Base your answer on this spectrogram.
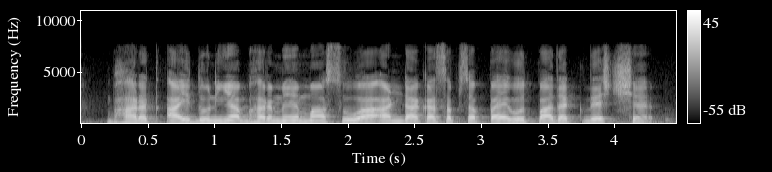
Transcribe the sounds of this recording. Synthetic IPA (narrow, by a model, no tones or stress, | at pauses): bʱaːɾət̪aːid̪ʊnijabʱɐɾmẽmaːsuʋaɐ̃ɳɖakasɐbsɐpɛːɡʊt̪̚paːd̪əkd̪eːʃt͡ʃʰɛ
